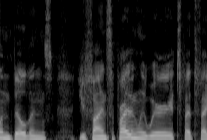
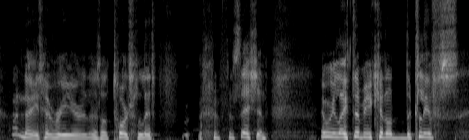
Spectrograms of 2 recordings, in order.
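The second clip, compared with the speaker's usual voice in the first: higher, lilting Irish telling; Irish landlady; 5 semitones higher, 3 dB louder than usual. Acted. May explaining the festival to the guest, Irish lilt. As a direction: chat in May's Irish lilt. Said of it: "let me go full Irish".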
